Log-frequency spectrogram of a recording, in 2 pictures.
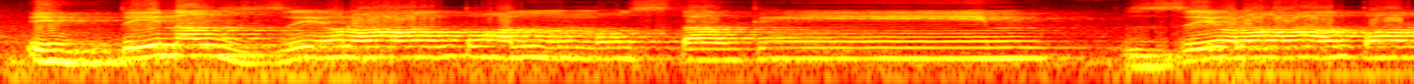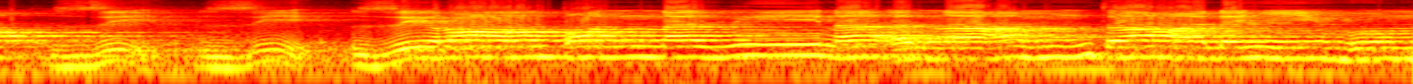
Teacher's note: Nah, ini yang disebut dengan ismamu as-sad bi az-zai. Maksudnya membaca ismam di huruf sod dirubah dengan za, mencampurkan antara sod dan za.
